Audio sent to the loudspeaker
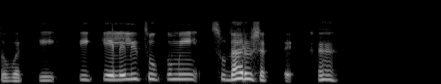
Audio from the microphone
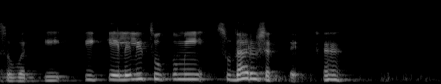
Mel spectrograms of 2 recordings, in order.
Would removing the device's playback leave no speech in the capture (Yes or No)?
Yes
